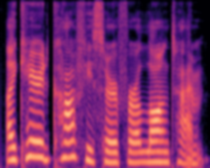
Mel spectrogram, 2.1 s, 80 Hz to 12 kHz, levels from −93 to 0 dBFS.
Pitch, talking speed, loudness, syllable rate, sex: 230 Hz, 230 wpm, -16 LUFS, 5.0 syllables/s, female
